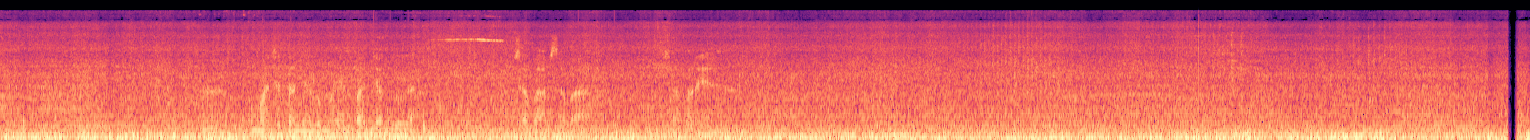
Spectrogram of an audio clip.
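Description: A motorbike engine rumbles steadily up close.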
